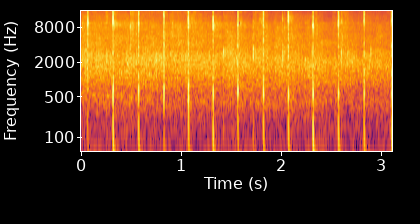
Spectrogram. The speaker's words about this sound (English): You're getting a hand before we even know what we're clapping for.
